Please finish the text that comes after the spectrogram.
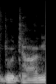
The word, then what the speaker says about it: Bhutan: I'm not sure how you pronounce it. I think it's Bhutan or B. It's Bhutan.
